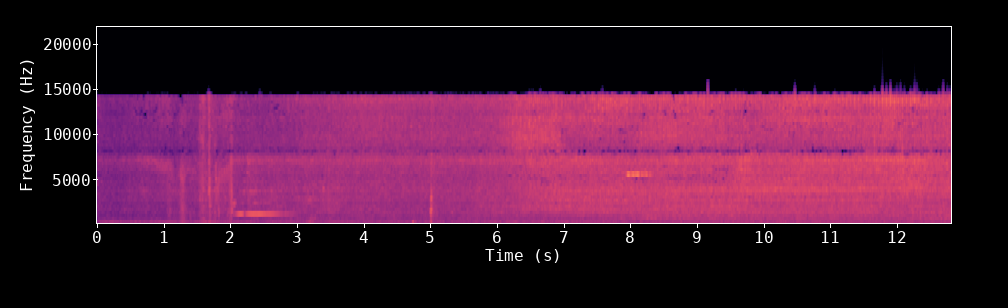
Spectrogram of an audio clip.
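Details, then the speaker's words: Renault Twingo 8v petrol engine after engine repair, new battery fitted, first start: settles into an even, steady low idle with no tapping or misses; normal idle. "Y ya, venga, les muestro cómo lo prendemos. Testigo de aceite, batería y allí prendió."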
